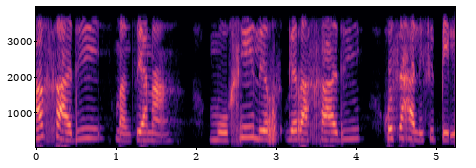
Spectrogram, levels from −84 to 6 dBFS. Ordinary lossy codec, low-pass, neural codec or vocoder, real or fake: none; 3.6 kHz; codec, 16 kHz, 16 kbps, FreqCodec, larger model; fake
